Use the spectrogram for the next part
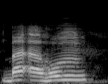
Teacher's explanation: میم ساکن کے بعد با ہے، اخفاء شفی ہوگا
